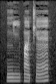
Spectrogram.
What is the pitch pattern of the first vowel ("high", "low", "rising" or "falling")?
low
